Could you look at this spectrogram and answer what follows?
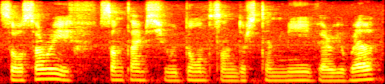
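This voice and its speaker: This is a man with a French accent, hosting a casual game review in English with a mid-range pitch. He stops often to hunt for words, filling the gaps with "uh" and repeated starts. The recording is a bit dull, with a faint hiss underneath. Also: steady tone. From France. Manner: halting, searching for words, many fillers and repeated starts. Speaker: gaming YouTuber.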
